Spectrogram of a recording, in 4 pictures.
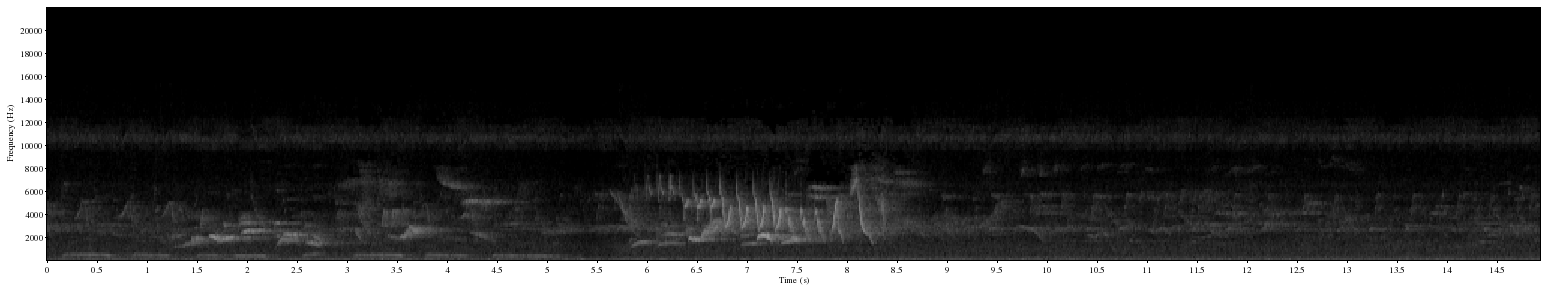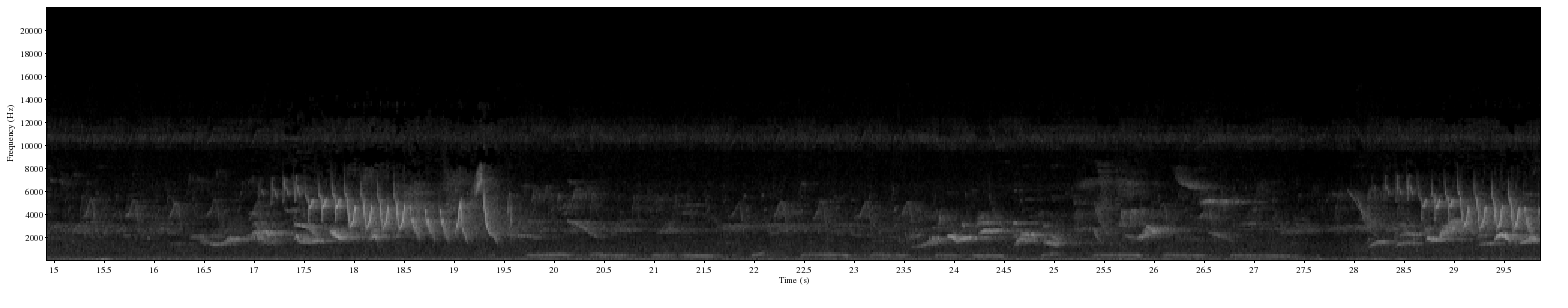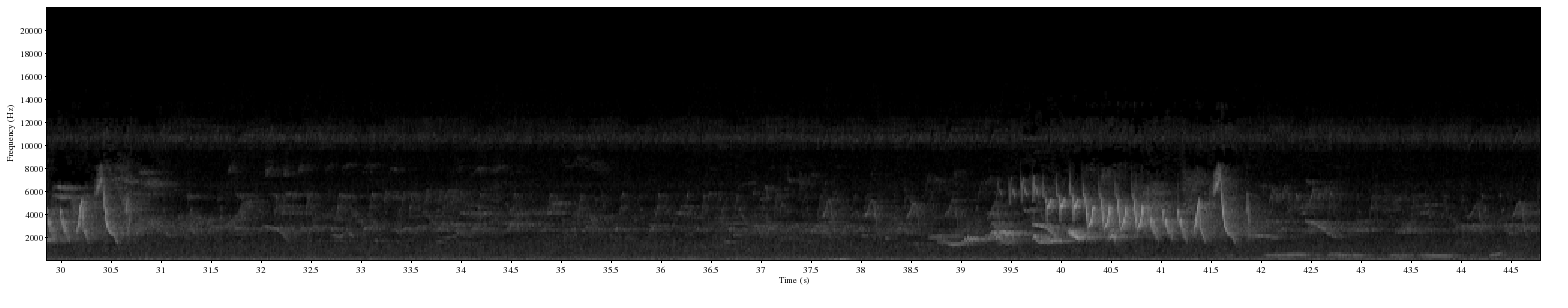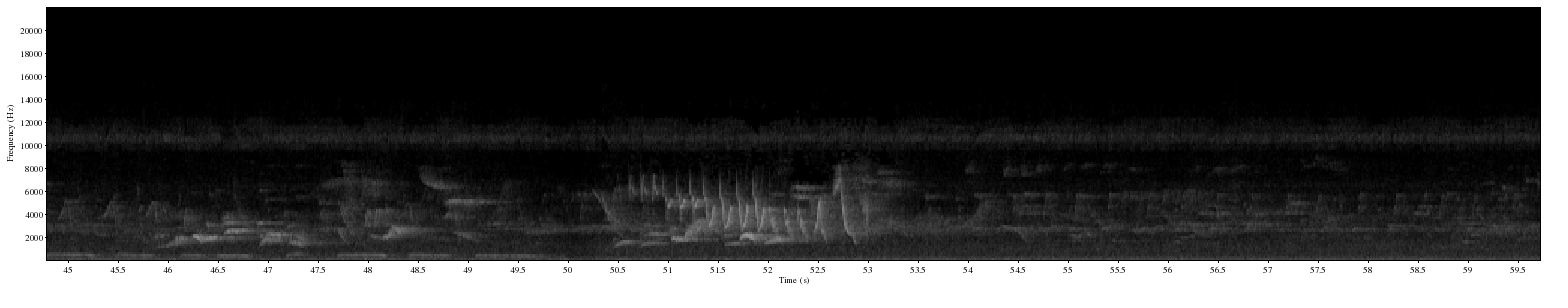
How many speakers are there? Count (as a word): zero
